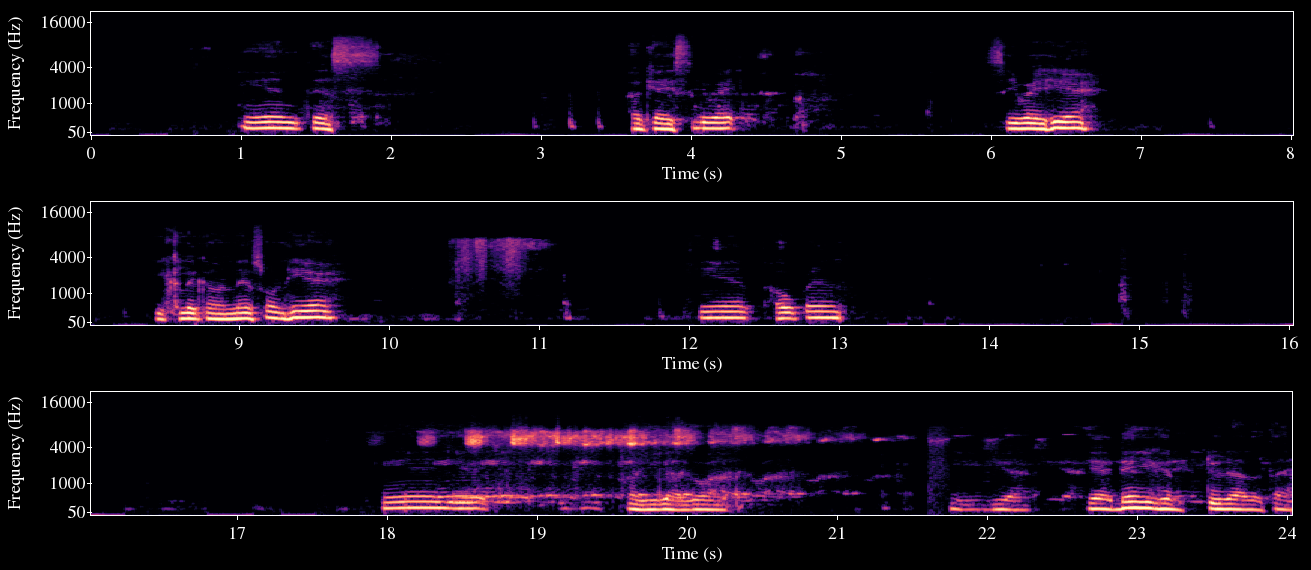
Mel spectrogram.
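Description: A middle-aged man speaks calmly into a microphone, in short phrases with pauses, heard through an online call.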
